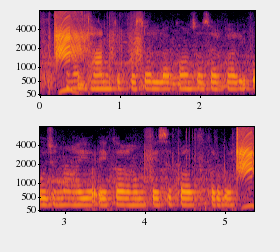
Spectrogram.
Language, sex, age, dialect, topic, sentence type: Magahi, male, 31-35, Central/Standard, agriculture, question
